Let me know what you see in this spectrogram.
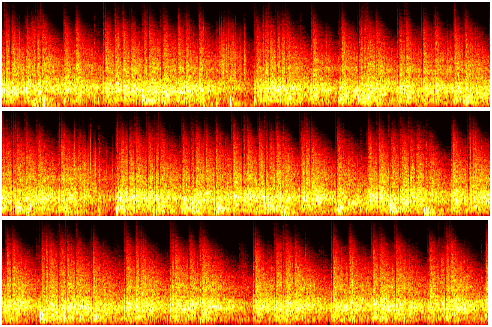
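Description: Aerial fireworks from consumer firework batteries firing a dense, unbroken barrage: rapid launch thumps and bursting bangs overlapping with crackle.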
